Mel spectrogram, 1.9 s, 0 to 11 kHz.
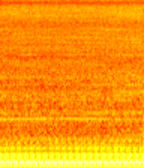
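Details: Subaru WRX STI, daily driven 4 years, check engine light and low cylinder two compression, engine believed toasted: deep lumpy idle with uneven low pulse, a misfire.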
